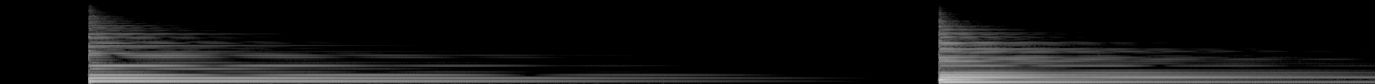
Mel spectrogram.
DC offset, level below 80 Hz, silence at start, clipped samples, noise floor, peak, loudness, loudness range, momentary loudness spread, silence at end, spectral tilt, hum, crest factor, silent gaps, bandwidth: under 0.1%; -58 dBFS; 0.9 s; under 0.1%; -79 dBFS; -4 dBFS; -25 LUFS; 17 LU; 22 LU; 0 s; -7 dB/octave; none; 22 dB; 9.17-9.36 s; 13.5 kHz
